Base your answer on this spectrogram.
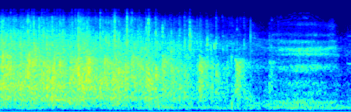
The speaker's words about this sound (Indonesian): Boleh berikan tepuk tangan bagi Tuhan.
